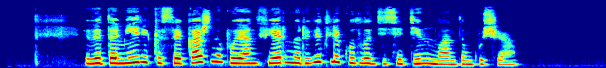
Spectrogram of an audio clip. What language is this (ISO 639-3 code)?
chm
